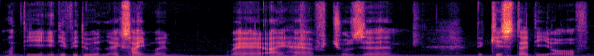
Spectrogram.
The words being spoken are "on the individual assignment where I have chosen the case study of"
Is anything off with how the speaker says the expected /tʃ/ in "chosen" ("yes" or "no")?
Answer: no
